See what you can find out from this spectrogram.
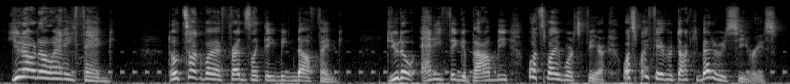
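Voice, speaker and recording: Man voicing a high-pitched indignant teenage girl. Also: big pitch swings, fast talker, a little hiss or hum. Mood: angry, hurt. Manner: earnest, indignant. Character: studious, defensive, exasperated teenage daughter.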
